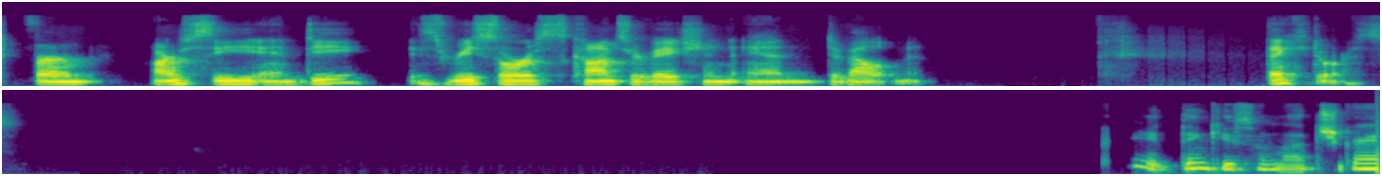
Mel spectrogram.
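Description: A man speaks calmly over an online call, pausing at times.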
